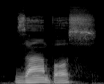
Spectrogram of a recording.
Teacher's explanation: The Blue Culture absorbed their M into the vowel, creating a long nasal vowel, Zambos. And then, as nasal vowels often do, it took a more back tongue position and lip rounding.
